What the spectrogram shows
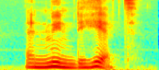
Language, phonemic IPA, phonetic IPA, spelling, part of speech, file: Swedish, /ˈmʏnˌdiːˌheːt/, [ˈmʏnːˌdiːˌheə̯t], myndighet, noun, Sv-myndighet.ogg
- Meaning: 1. authority (the quality of being obeyed and respected, by knowledge, age, or status) 2. an authority, a government agency, a central government authority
